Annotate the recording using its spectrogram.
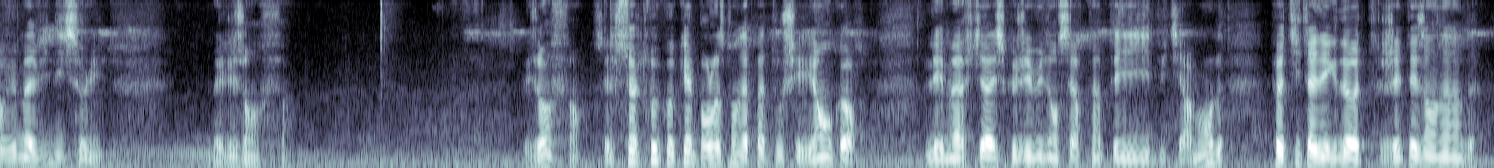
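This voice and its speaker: A man's voice: medium pitch, a little hiss or hum. A middle-aged man hosting his own comedy web show, rambling through a theatrical monologue full of rhetorical questions. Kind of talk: casual monologue.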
